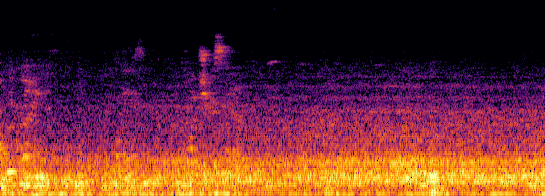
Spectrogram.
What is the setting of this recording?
subway train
